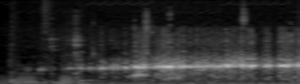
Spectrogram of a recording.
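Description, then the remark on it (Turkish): A person imitates the hum of wind in a forest with their mouth: a steady, airy whistling tone that swells in gradually and holds fairly loud for about two seconds. “Ormandaki uğultuyu yap bakayım bir.”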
